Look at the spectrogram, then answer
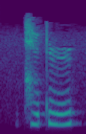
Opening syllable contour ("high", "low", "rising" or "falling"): rising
